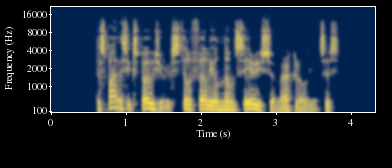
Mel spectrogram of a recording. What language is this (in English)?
English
